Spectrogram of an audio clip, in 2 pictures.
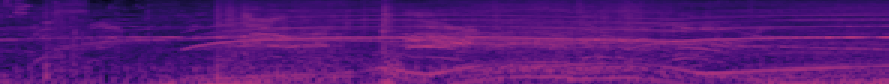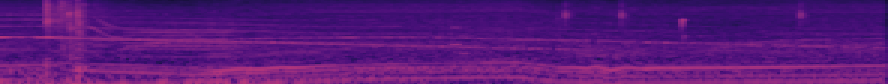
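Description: A car engine revs and roars as the car speeds off.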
